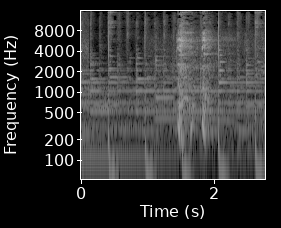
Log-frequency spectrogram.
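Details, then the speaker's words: Acted demonstration of the wrong coughing habit, coughing in public without covering the mouth: several short coughs over steady background music; cough. "Nah tadi adalah kebiasaan batuk yang salah tidak menutup mulut saat batuk atau bersin di tempat umum"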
